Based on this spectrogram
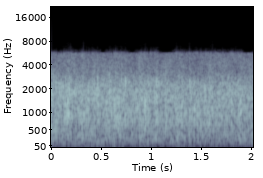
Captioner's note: applause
